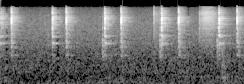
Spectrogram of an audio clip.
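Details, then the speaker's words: Halfords one-way bleed valve on a motorcycle brake line while the brake is pumped; faint crisp irregular ticks as air bubbles escape through the valve, seal on one side then giving and leaking brake fluid. "you can hear some air escaping. There you go, and you can hear that air."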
